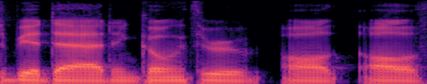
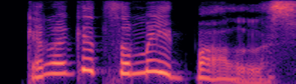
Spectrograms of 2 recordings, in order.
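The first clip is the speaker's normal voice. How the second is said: put-on Italian accent, pitched much higher. Told to try an accent, the actor delivers a line: Italian-accent Angela voice. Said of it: "Do an Italian Angela".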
